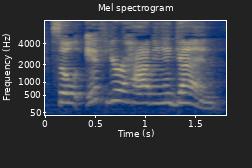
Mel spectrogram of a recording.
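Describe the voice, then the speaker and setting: A woman's voice: sits high, big pitch swings, measured pace, fairly bright tone. An American woman giving motivational advice to camera, blunt and emphatic, repeating phrases for stress. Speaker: vlogger giving personal advice.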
